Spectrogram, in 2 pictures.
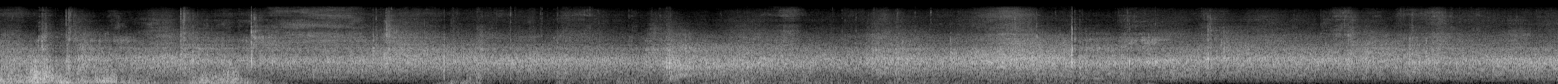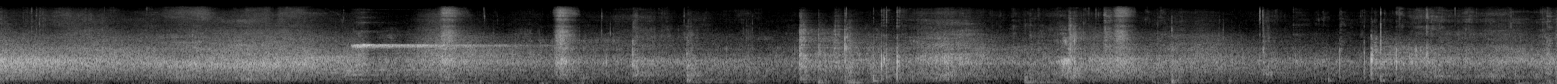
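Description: Ice skates gliding and scraping on the rink's ice, with air rushing over the helmet-mounted microphone as the referee skates. About two-thirds of the way through, a referee's whistle is blown once: a single steady high tone lasting about a second. Sharp knocks of sticks and puck follow.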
